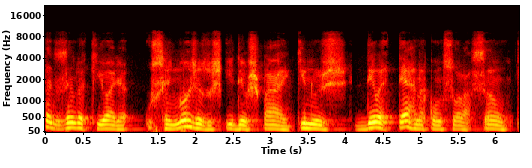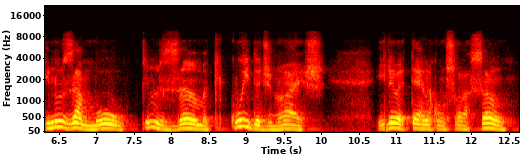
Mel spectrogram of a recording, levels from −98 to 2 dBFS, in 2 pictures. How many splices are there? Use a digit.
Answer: 6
